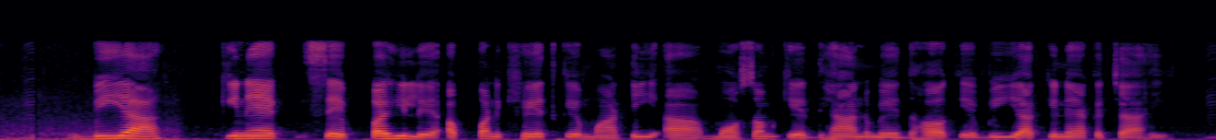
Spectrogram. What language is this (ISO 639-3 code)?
mag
